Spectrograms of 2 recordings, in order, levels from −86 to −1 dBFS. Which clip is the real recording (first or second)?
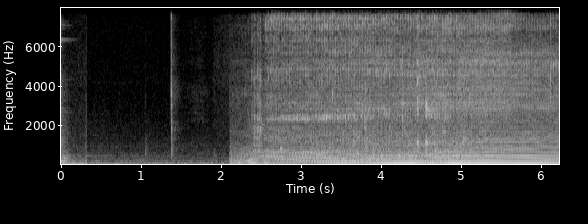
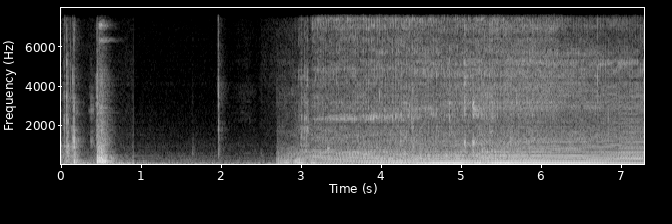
first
